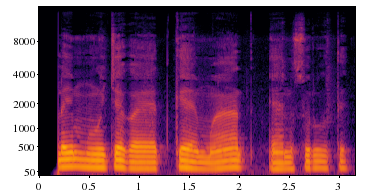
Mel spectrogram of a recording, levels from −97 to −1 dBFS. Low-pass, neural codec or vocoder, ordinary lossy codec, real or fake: 14.4 kHz; none; AAC, 64 kbps; real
